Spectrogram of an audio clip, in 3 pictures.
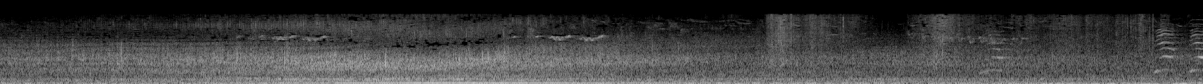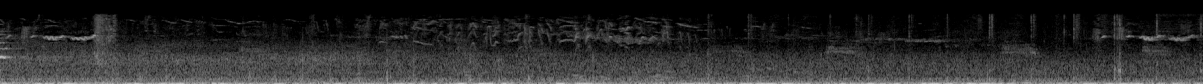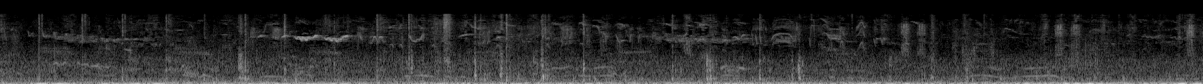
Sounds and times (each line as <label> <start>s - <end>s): car passing by 0.0s - 11.6s
Birds singing 0.0s - 36.0s
small town noises 0.0s - 36.0s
